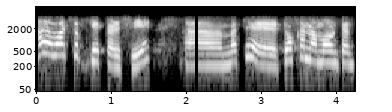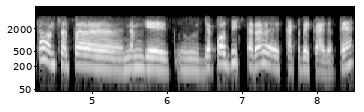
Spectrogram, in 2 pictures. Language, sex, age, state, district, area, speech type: Kannada, female, 45-60, Karnataka, Tumkur, rural, conversation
